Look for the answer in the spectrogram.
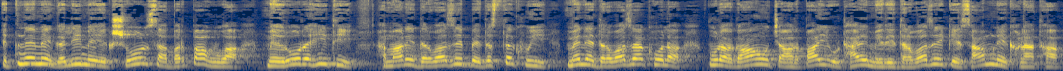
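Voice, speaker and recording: A woman's voice: medium pitch, hardly any pauses, darkish tone. A woman telling a dramatic first-person story in an emotional storytelling manner, as a channel storyteller.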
